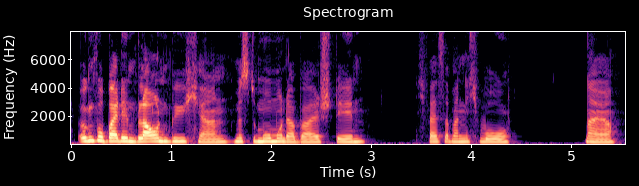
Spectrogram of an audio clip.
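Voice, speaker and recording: Eine junge Frau, die als Co-Host in einem lockeren Podcast laut und direkt plaudert und oft lacht. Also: female voice, medium pitch, flat delivery, moderate pace, smooth. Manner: loud, blunt, laughs often. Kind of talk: casual chat. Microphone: close podcast mic.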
